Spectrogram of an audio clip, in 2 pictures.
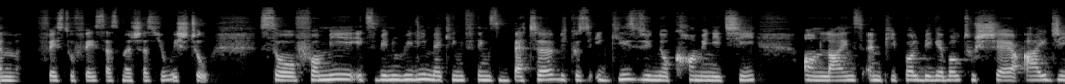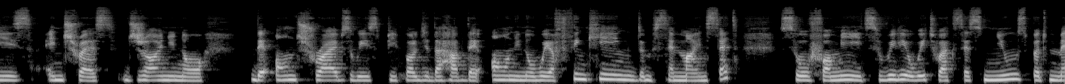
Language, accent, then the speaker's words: English; France; also born or lived in Singapore; now in Melbourne, Australia; I'm from France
